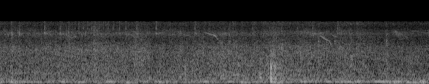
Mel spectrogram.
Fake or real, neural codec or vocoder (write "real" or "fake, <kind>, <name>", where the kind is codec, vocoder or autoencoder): real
